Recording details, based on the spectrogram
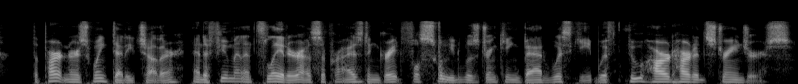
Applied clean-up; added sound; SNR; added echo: neural mask model DeepFilterNet 3.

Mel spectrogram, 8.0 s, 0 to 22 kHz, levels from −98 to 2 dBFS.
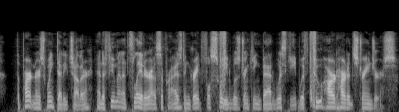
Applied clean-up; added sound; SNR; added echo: none; Domestic sounds, home sounds; 5 dB; none.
